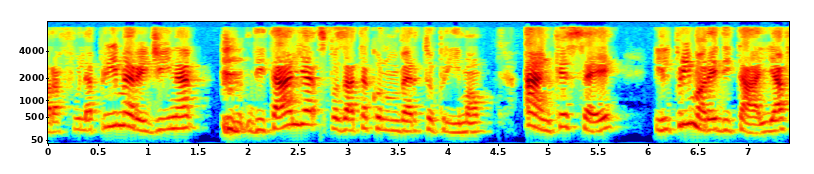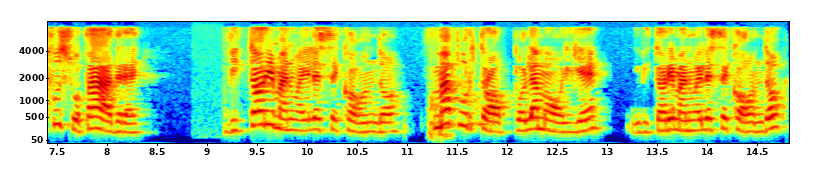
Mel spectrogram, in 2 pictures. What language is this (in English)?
Italian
